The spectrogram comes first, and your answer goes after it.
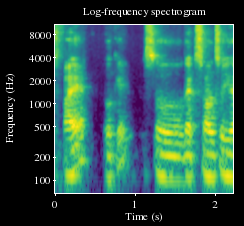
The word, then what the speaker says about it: FHIR: it's a no-brainer and fhir is pronounced as fire okay so that's also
